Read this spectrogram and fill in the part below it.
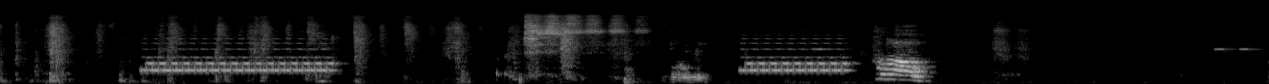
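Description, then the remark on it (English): A telephone rings in two long, steady electronic buzzing bursts separated by a pause, loud and evenly pitched, with scattered voices and clatter in between. “Run to the phone for a fucking fuck you.”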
